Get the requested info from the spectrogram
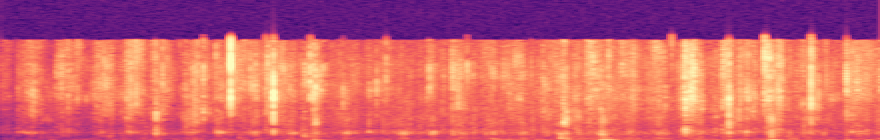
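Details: Three pet guinea pigs munching their salad of veggies indoors, with no talking or music: crisp, irregular crunching and tearing bites scattered quickly through the whole stretch, some louder snaps standing out against a quiet room.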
